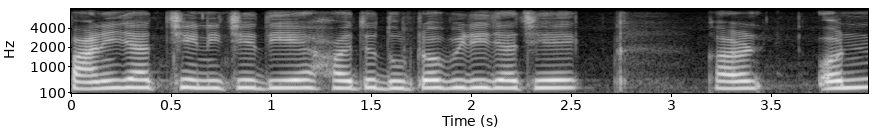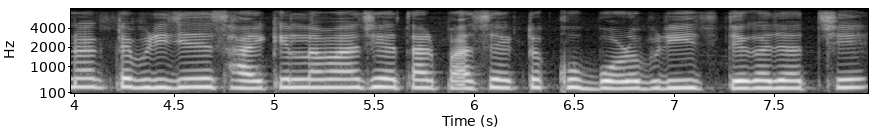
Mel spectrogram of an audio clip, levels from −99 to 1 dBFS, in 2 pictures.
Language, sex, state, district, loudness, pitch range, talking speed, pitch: Bengali, female, Jharkhand, Jamtara, -15 LUFS, 255-275 Hz, 175 wpm, 265 Hz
